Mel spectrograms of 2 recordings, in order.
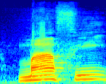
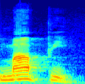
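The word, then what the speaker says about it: ما في: Umpamanya mafi jadi mapi. Mafi, mafis samawati, mapis samawati.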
